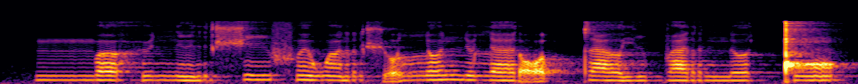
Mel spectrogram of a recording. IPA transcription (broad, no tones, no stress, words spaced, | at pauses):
mːœ hynĩr ʃi fẽwœ̃rʃo̰lːɵ nylɛ ɾɔ̰ tːæə̯jibær nɵə̯ǃõ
